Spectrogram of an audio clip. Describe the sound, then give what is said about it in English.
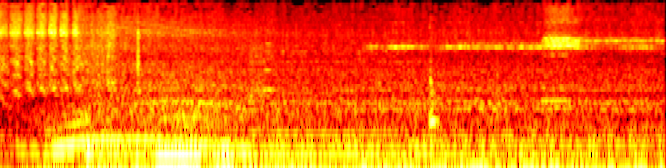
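An old, scruffy white Ambassador car, an Indian classic, rumbles loudly as its chauffeur pulls away, its low engine drone steady and continuous, with faint road traffic in the background. “The chauffeur shuts the door of his scruffy white ambassador car, an Indian classic, and off we go.”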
